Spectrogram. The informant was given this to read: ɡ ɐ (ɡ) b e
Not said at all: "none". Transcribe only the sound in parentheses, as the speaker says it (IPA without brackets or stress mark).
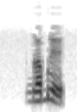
none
